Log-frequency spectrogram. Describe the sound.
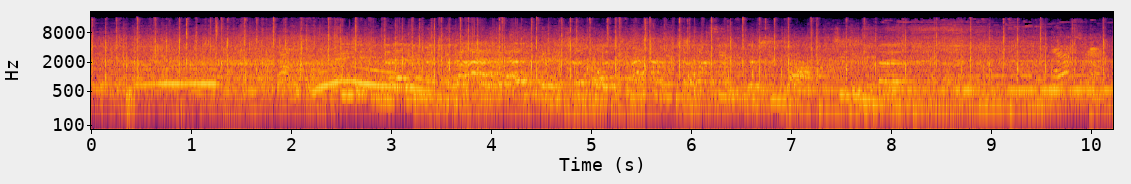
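A crowd breaks into sustained, lively applause with cheering, a dense wash of clapping that stays loud and steady throughout, with scattered voices calling out over it.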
